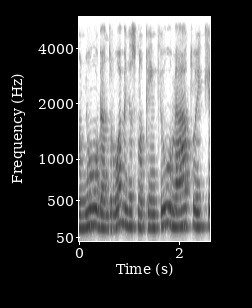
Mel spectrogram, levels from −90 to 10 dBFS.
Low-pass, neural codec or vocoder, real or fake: 5.4 kHz; none; real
